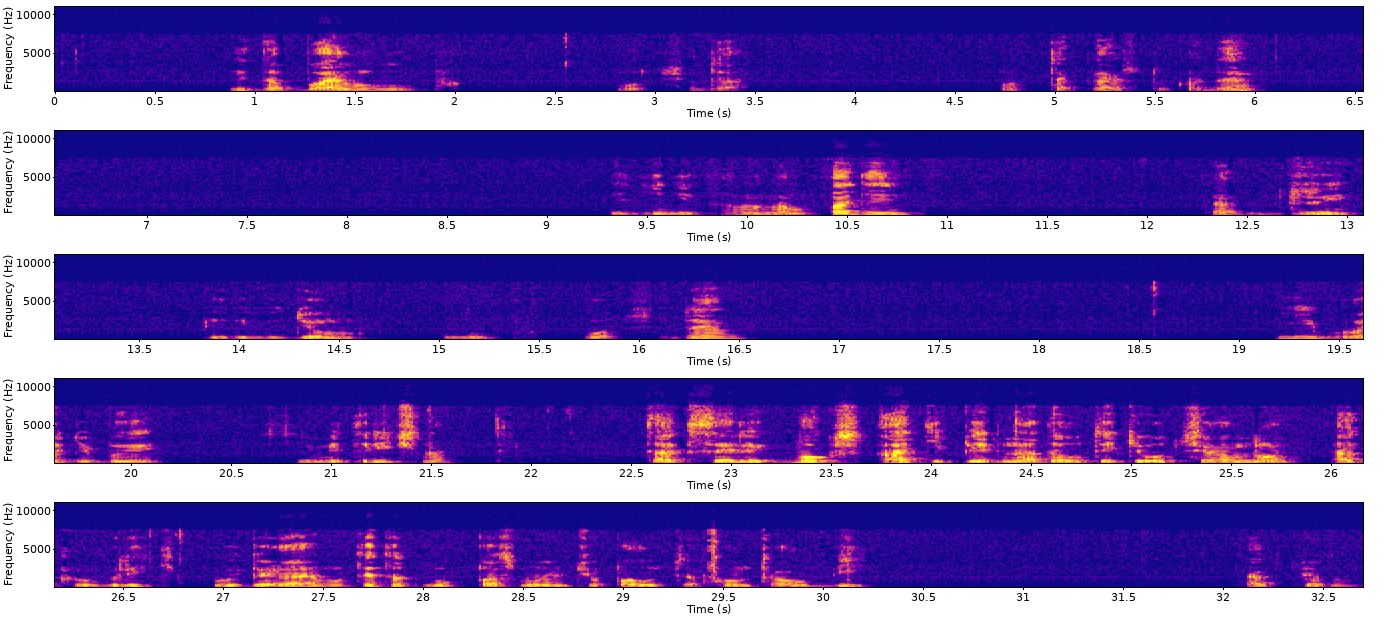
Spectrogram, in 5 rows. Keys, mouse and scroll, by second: 0.2 click, 3.4 middle click, 6.7-7.1 scroll down 1, 9.3 KP_1, 12.9 g, 19.1 middle click, 22.2 click, 22.7 middle click, 23.9 scroll up 3, 24.2 middle click, 26.8 click, 30.1 ctrl+b, 32.0 middle click.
